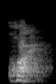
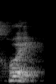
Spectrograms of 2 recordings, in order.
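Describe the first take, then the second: First: The syllable begins with a k sound. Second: The syllable begins with an h sound. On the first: "there are the two pronunciations" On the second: "there are the two pronunciations"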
